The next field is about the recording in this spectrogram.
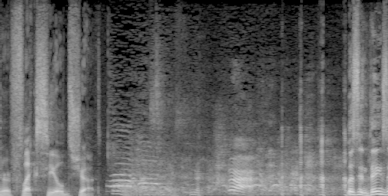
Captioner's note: laughter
